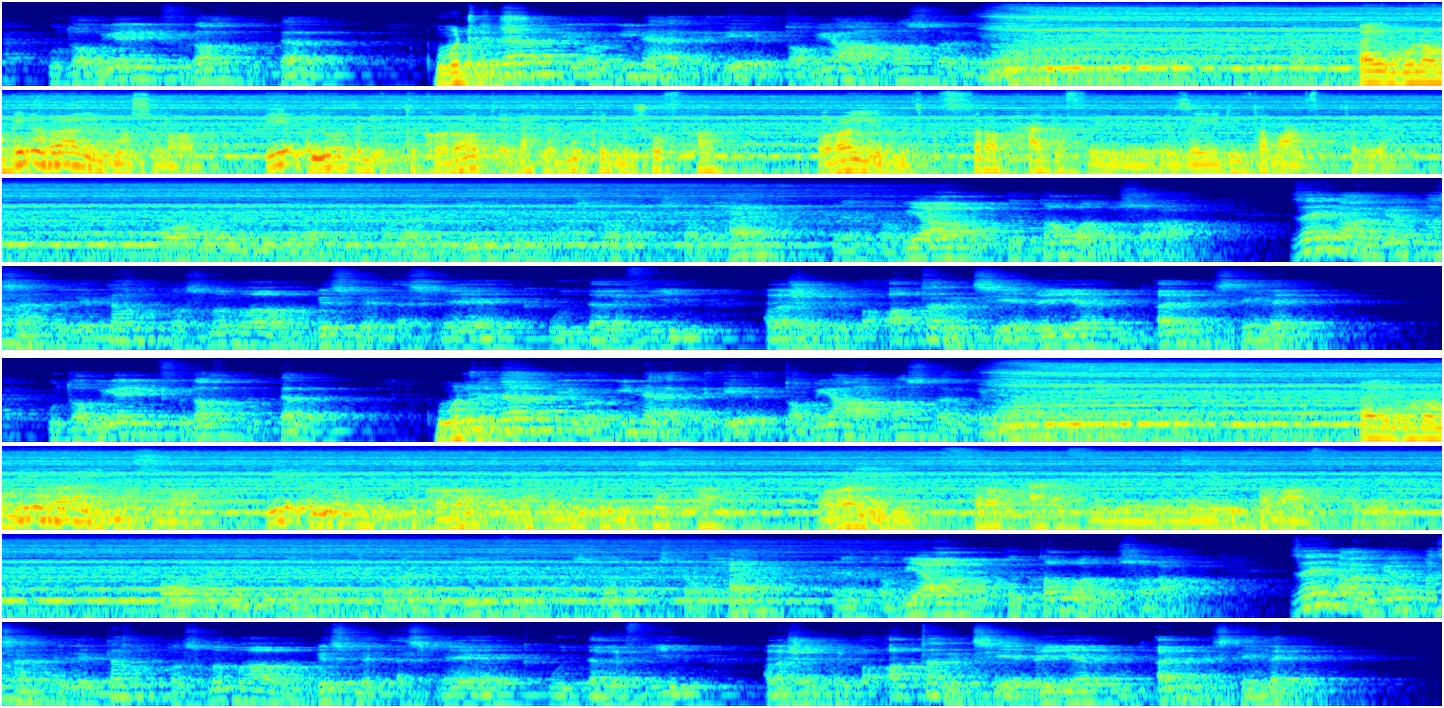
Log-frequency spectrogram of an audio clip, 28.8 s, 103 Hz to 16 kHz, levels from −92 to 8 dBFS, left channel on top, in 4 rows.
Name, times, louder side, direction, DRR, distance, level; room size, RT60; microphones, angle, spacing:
voice 1, 0.3-1.6 2.3-5.9 8.6-8.8 15.2-18.2 18.6-20.3 20.9-24.1 24.3-25.0 25.4-25.7 26.0-28.0, right 1 dB, 20° right, -3 dB, 0.6 m, -38 dB
sound 1, 4.9-18.8, right 1 dB, 50° left, 1.1 m, -33 dB
voice 2, 6.5-8.2 8.5-10.8 11.3-14.2, left 4 dB, 85° left, 7 dB, 0.3 m, -25 dB
3.5 x 2.6 x 2.8 m, 1.0 s
head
